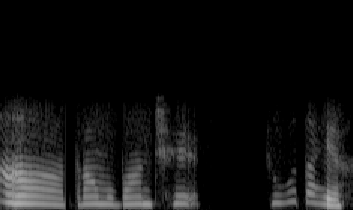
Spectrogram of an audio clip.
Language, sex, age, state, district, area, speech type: Kashmiri, female, 45-60, Jammu and Kashmir, Baramulla, rural, conversation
